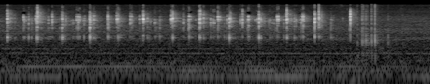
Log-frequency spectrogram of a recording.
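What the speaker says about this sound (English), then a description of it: "So let me roll the dice for you once again." Dice rolled and shaken, a quick run of small sharp clicks and rattles spread across a few seconds, close and fairly quiet with no talking.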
